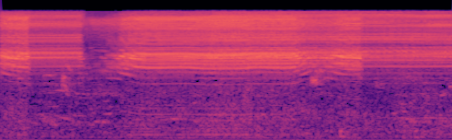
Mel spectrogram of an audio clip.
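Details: Cicadas in an aroeira tree fill the air with a loud, steady, high-pitched buzzing drone.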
